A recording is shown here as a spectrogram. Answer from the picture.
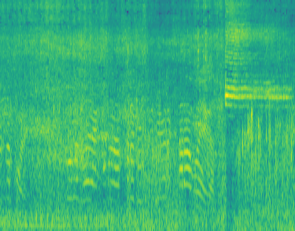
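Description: Motorcycle engine running with road and wind rush while riding, with voices over it. A short, high, steady beep like a horn starts near the end.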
